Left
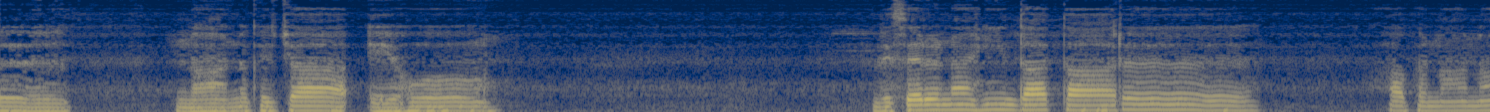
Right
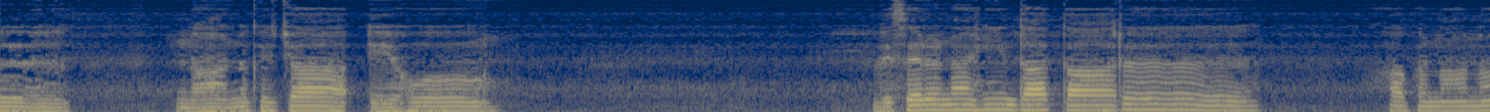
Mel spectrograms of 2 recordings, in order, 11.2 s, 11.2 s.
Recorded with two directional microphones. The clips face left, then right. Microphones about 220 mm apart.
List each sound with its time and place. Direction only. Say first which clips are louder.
0.0 s a sound: left 3 dB; 25° left (ahead or behind)
1.3 s mantra: left 3 dB; 25° left (ahead or behind)
6.5 s mantra: left 4 dB; 20° left (ahead or behind)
